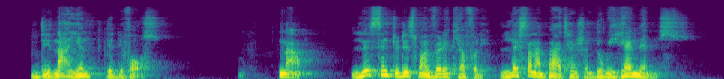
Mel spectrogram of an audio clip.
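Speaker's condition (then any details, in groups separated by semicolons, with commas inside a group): No condition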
